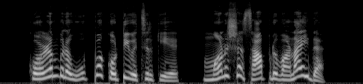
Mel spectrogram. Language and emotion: Tamil, angry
